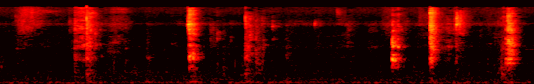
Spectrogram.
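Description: Near silence broken by about five faint, sharp clicks of a spoon and fingers against plates as people eat a meal.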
